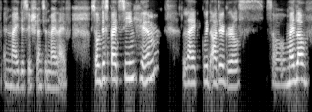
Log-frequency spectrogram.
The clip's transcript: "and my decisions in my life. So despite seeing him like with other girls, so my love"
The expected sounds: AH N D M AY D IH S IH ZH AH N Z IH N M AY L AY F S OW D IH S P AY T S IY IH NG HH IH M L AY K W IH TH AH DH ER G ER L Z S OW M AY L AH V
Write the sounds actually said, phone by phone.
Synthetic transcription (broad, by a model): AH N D M AY D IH S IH SH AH N S IH N M AY L AY F S OW D IH S P AY T S IY IH NG HH IH M L AY K W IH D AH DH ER G ER L S OW M AY L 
